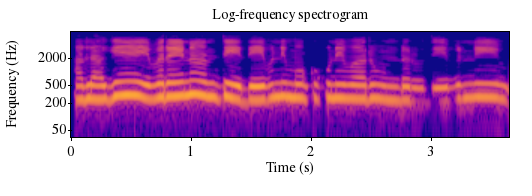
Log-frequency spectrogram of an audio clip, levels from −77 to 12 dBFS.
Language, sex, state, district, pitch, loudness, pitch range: Telugu, female, Telangana, Karimnagar, 255 Hz, -15 LUFS, 245-275 Hz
